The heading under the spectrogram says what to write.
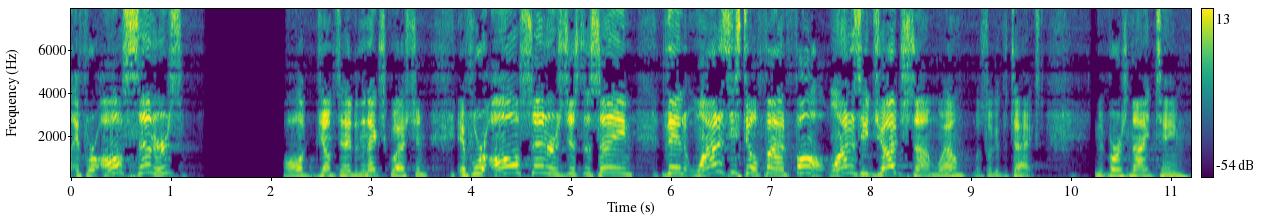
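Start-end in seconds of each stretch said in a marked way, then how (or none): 0.0-1.1 mild objection. Acted. Voicing the listeners' objection. 3.9-8.7 higher, louder voice of a protesting objector; challenging objection. Acted. Preacher voices his listeners' objection to judgment, challenging.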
